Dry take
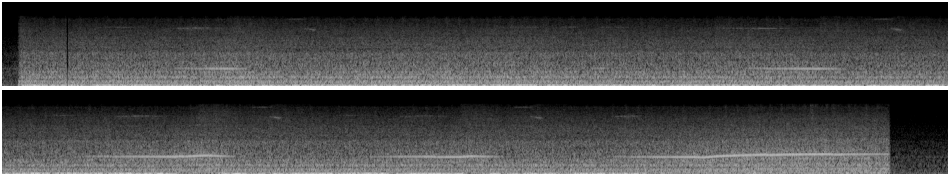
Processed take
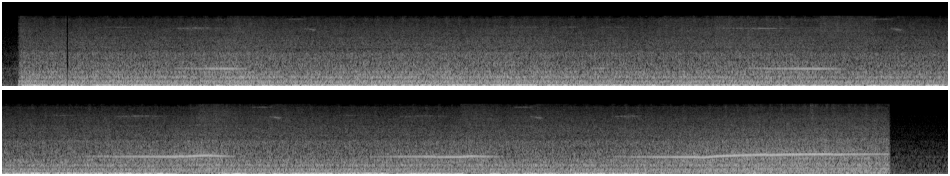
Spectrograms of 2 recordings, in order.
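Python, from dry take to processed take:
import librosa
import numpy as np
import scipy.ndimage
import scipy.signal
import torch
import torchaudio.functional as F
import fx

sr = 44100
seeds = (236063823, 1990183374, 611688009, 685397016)

y = fx.high_shelf(x, sr, hz=6300.0, db=fx.steps((0.0, 7.0), (6.55, 12.0), (8.73, 5.5)))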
